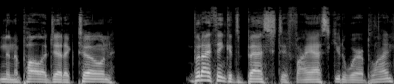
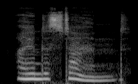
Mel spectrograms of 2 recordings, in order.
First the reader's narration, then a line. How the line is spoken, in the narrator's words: Bulra replied in her misty voice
